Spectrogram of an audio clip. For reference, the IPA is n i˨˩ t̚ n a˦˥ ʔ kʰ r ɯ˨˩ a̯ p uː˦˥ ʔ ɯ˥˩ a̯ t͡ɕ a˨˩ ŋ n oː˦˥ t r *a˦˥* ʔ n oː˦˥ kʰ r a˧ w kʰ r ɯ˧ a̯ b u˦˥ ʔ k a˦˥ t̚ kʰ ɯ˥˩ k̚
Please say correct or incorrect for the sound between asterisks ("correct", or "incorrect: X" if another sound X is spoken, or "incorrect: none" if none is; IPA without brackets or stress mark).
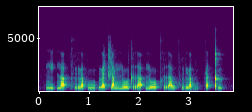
incorrect: a˨˩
